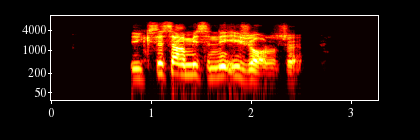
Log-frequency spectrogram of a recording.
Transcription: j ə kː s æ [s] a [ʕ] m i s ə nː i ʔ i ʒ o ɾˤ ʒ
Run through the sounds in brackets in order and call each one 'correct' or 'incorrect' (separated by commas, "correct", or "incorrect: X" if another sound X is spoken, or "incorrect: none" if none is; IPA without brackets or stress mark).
correct, incorrect: ʁ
